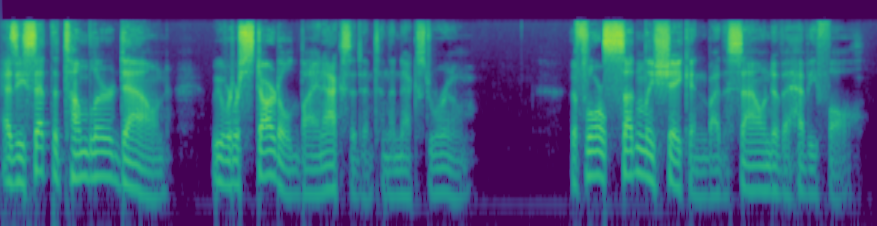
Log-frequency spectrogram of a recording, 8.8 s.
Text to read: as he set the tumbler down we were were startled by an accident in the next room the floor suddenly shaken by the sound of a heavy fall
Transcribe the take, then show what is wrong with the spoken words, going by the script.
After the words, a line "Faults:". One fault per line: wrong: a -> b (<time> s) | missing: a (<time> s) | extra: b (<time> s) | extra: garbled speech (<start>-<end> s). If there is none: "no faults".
as he set the tumbler down we were were startled by an accident in the next room the floor suddenly shaken by the sound of a heavy fall
Faults:
no faults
